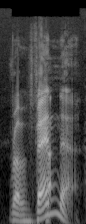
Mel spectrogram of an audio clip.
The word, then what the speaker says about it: Ravenna: But it's spelled R-A-V-E-N-N-A. There's no van in that. It's Venna. Ravenna.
